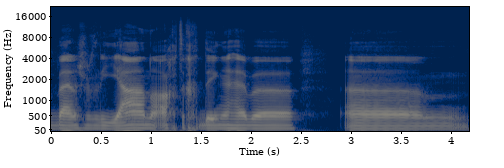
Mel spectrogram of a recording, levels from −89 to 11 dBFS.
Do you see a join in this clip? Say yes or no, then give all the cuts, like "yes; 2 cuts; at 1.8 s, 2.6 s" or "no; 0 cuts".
no; 0 cuts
